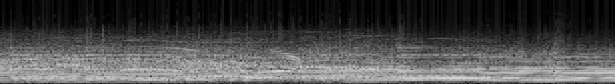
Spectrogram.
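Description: Live amplified piano playing sustained chords that change every second or two, heard through an arena PA. A few audience shouts or whistles rise over it in the first half.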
